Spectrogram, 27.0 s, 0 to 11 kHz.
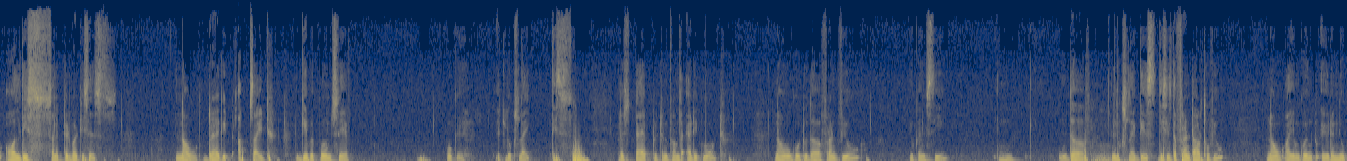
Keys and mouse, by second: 1.7 g, 11.0 Tab, 16.1 click, 16.3 middle click.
